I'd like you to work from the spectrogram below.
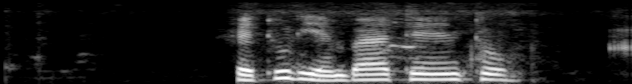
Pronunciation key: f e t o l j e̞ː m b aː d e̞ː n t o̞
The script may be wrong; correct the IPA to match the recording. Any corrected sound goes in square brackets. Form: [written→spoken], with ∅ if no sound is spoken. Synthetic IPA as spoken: f e t [o→u] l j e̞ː m b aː [d→t] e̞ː n t o̞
